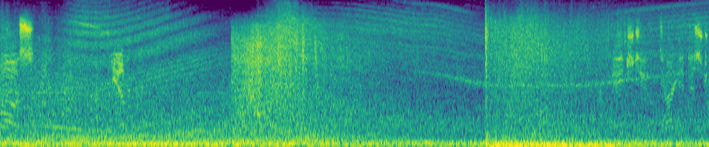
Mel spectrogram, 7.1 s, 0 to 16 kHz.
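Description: Explosion of a destroyed anti-air radar vehicle in the combat flight game Ace Combat 7, heavy booming blasts over a constant roaring jet-engine rumble, with a sharp louder burst near the end and radio voices talking.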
